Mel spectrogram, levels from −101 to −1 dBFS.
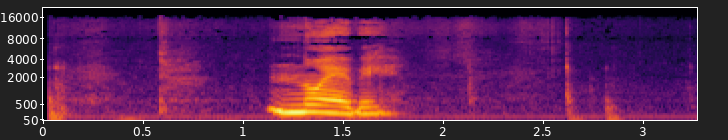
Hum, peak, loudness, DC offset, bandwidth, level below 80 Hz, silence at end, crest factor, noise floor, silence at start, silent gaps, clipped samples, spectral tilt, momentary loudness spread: none; -2 dBFS; -15 LUFS; under 0.1%; 15 kHz; -56 dBFS; 1.5 s; 18 dB; -52 dBFS; 0.05 s; none; under 0.1%; -5.5 dB/octave; 16 LU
